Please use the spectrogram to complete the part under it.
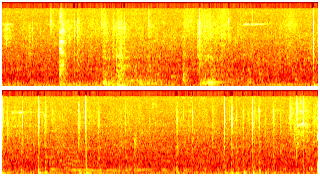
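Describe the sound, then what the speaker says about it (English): Computer keyboard typing during an online statistics review session, with scattered clicks and short bursts of keystrokes over a steady room hum, fairly quiet and close, with no talking. "my typing skills are really bad today."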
